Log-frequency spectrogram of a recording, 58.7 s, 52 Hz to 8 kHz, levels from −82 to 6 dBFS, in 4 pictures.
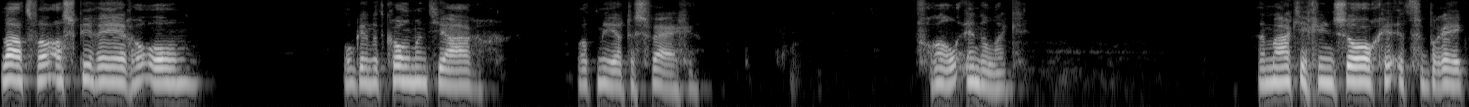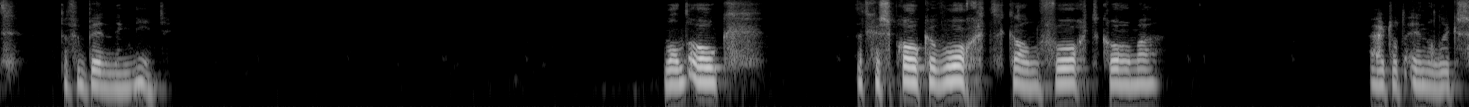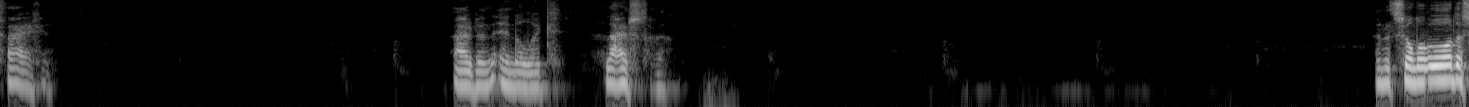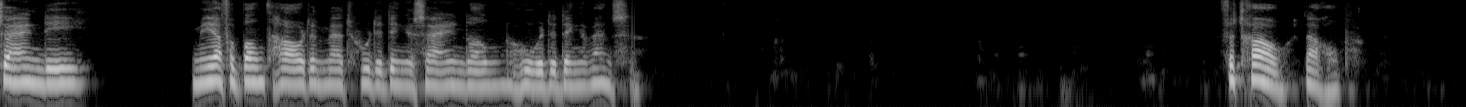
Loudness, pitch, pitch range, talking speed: -21 LUFS, 150 Hz, 130-165 Hz, 65 wpm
